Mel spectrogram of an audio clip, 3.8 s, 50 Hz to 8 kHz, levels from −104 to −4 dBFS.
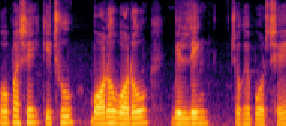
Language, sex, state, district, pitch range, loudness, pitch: Bengali, male, West Bengal, Cooch Behar, 120-145 Hz, -19 LUFS, 130 Hz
